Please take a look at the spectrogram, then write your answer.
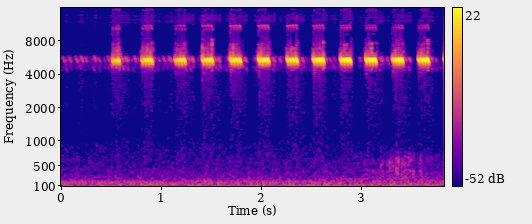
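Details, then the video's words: Male cricket calling from its nest to attract a female; loud, even, high-pitched chirps repeated about four times per second, each a short pulsed burst, with a faint continuous trill beneath. "SUARA JANGKRIK JANTAN DI SARANGNYA MEMANGGIL JANGKRIK BETINA"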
